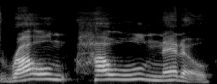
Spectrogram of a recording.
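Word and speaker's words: Raul Neto: state the second pick uh for crash it's raul howl nedo that's that's how you say it and it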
